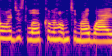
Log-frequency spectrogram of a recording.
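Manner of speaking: put-on excited voice. Retelling how Naheem acted after coming home: imitating excited Naheem. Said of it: "he was so excited".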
